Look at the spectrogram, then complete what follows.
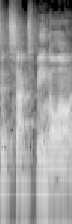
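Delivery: normal talking voice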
